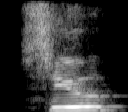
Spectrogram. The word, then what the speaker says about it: Sui: My understanding is the dynasty succeeding the Tang was not the, is it, do I pronounce it correctly? Sui is S-U-I, Sui dynasty.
